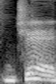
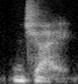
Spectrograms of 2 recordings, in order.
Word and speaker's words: Jay: It's Jay, they call it Jai.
